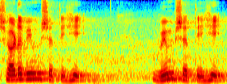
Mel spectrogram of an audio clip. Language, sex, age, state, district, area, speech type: Sanskrit, male, 18-30, West Bengal, Alipurduar, rural, spontaneous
